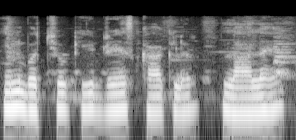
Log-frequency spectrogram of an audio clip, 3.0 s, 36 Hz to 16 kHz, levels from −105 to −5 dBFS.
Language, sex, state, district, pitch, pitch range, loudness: Hindi, male, Uttar Pradesh, Saharanpur, 135 Hz, 125-140 Hz, -16 LUFS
